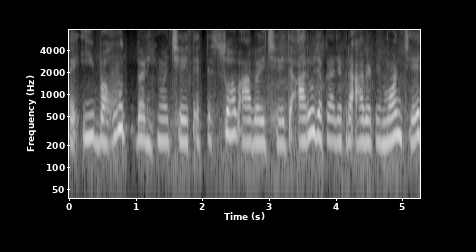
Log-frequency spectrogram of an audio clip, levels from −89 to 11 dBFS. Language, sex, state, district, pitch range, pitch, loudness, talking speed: Maithili, female, Bihar, Madhepura, 225-260 Hz, 230 Hz, -17 LUFS, 170 wpm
